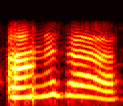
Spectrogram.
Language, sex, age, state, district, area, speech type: Kashmiri, female, 45-60, Jammu and Kashmir, Ganderbal, rural, conversation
